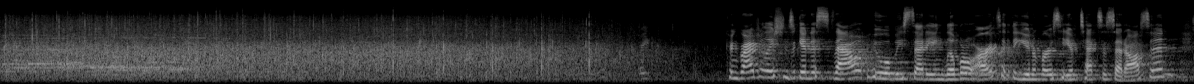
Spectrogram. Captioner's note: applause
